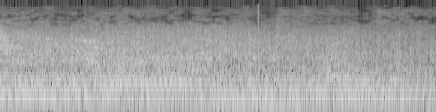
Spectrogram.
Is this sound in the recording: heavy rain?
no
